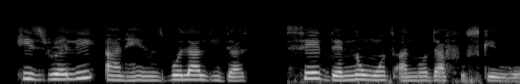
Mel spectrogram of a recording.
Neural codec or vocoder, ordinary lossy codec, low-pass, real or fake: vocoder, 44.1 kHz, 80 mel bands, Vocos; none; 7.2 kHz; fake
